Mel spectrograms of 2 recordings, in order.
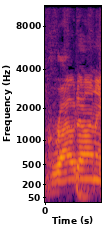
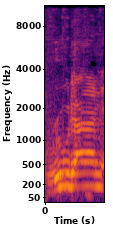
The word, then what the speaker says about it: Groudon: I guess I'd have Groudon and Kyogre the proper way to pronounce them they pronounce it rude on and Kyogre e and it's kind of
